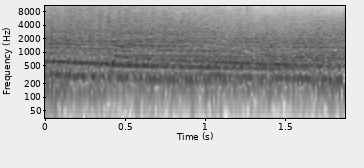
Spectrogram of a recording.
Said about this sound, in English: The fabulous sounds of multiple race cars out on the circuit. Round about 10 cars in the pit lane.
